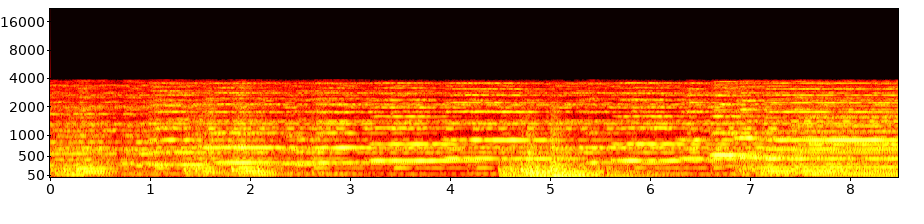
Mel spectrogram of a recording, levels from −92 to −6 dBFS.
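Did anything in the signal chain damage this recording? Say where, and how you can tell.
No, nothing in the signal chain damaged this audio. It has come through a WebRTC call path, and nothing above 4 kHz reaches the output, the narrowband limit that points to a telephone codec such as G.711 A-law.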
